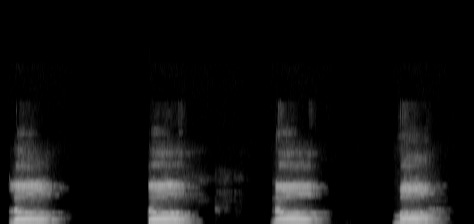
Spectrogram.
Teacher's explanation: sau thanh mẫu lưa tưa nưa và mua ta đọc thành ơ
